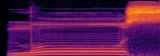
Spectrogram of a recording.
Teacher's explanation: Slow motion-nya mus ditarik seperti itu tipis ya. Karena sin dia karakternya tipis kemudian dia ringan ya lemah.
